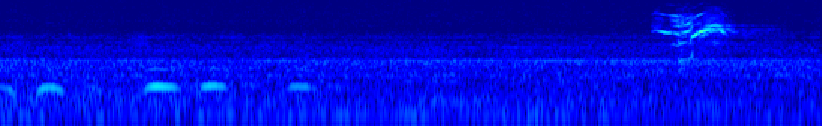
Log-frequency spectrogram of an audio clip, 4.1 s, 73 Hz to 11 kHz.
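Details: Juvenile great horned owl at the Charlo osprey nest, 21 October 2020: a soft series of low, wavering hoots in the first half, then one raspy, rising-falling screechy call near the end, over steady background hum.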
